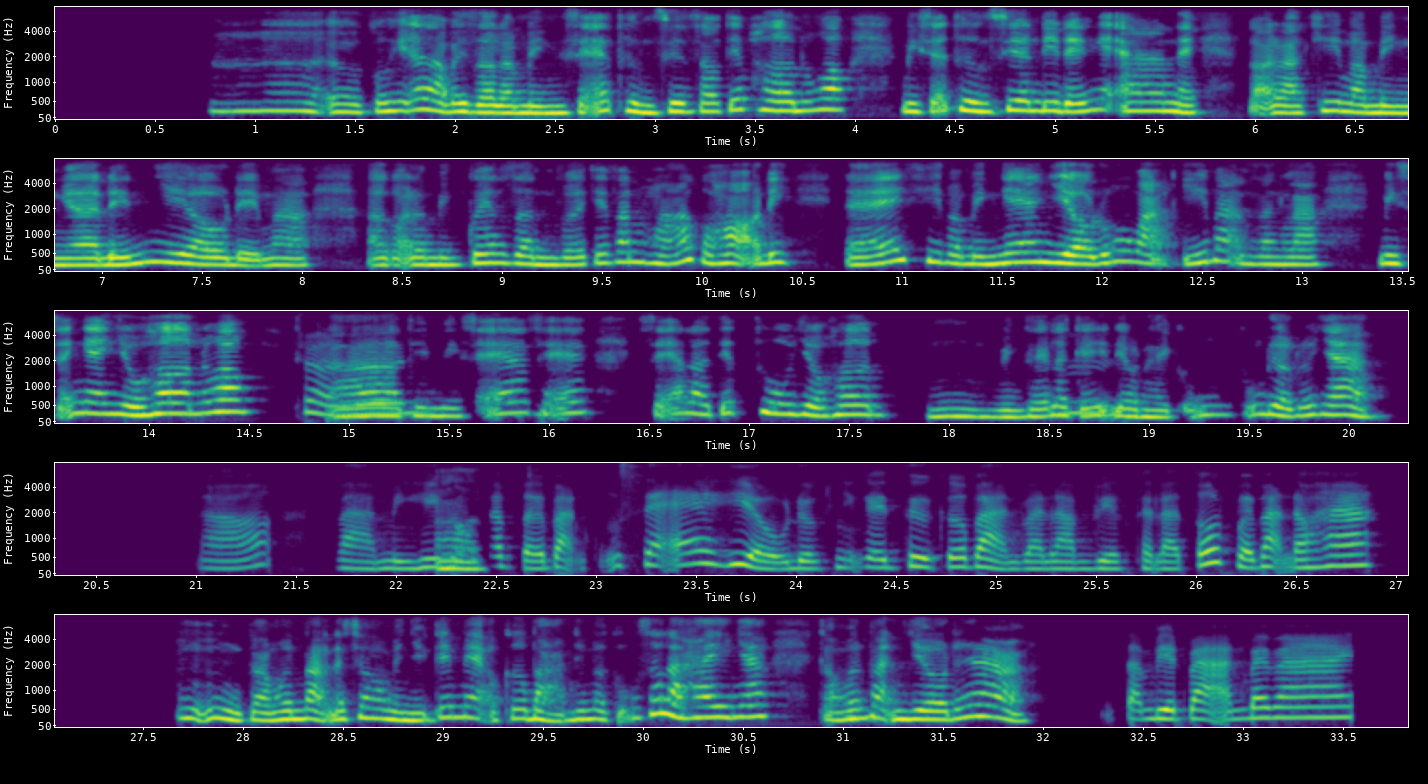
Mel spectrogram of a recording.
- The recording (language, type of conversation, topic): Vietnamese, advice, Bạn gặp những khó khăn gì khi giao tiếp hằng ngày do rào cản ngôn ngữ?
- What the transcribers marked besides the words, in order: other background noise; unintelligible speech; tapping; chuckle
